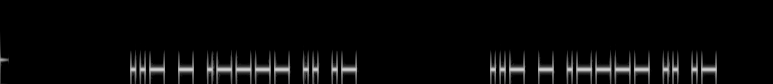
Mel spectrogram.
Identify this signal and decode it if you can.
Morse code, heard as a keyed tone, about 25 wpm, 700 Hz. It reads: UT1IA UT1IA
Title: Call Signs Repeated 3x - 25wpm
